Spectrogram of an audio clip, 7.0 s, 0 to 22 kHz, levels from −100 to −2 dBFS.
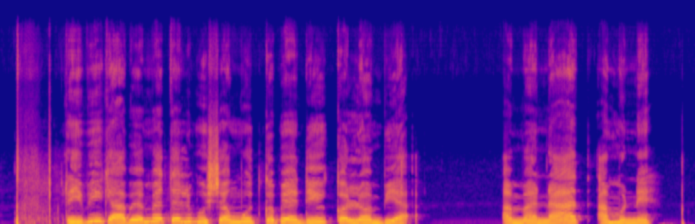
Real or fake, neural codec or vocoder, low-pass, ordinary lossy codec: fake; vocoder, 48 kHz, 128 mel bands, Vocos; 19.8 kHz; none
